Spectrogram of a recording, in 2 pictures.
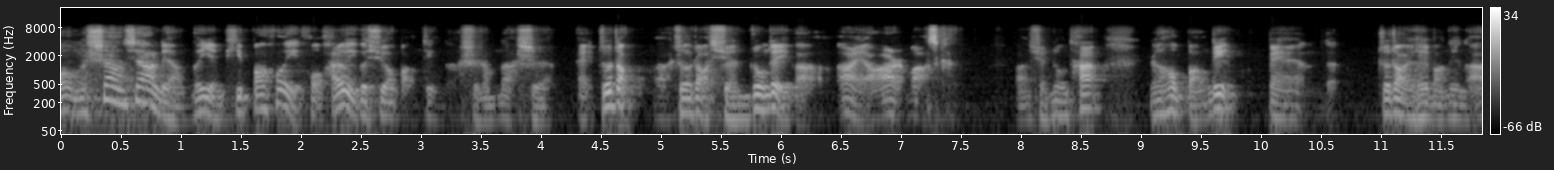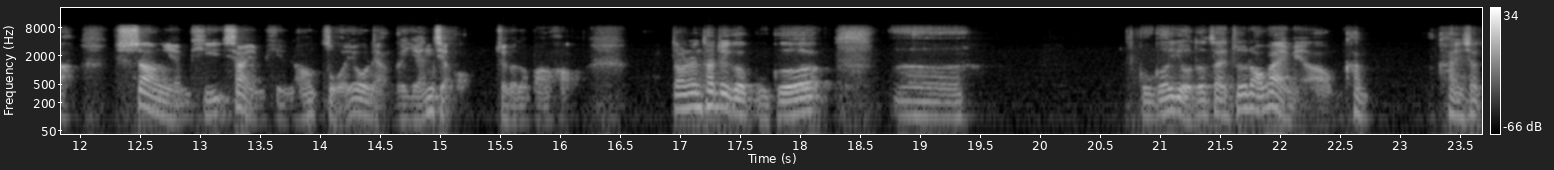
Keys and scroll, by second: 16.1 Escape.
